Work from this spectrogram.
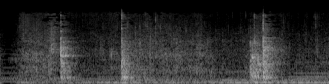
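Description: Spinach fries in a pan with garam masala and is stirred, a soft sizzle broken by three distinct scraping or clinking strokes of a spoon against the pan, with no voices.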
